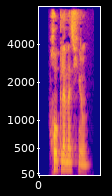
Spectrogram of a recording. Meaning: proclamation; announcement
- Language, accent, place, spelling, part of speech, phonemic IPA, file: French, France, Lyon, proclamation, noun, /pʁɔ.kla.ma.sjɔ̃/, LL-Q150 (fra)-proclamation.wav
